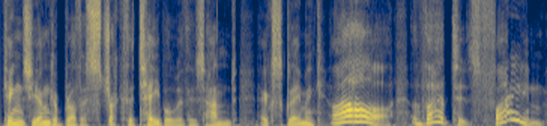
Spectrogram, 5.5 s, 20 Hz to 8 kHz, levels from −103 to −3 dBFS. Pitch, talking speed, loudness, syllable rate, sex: 165 Hz, 165 wpm, -21 LUFS, 4.5 syllables/s, male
